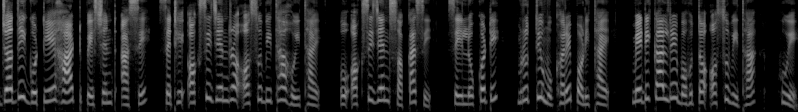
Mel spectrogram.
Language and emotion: Odia, neutral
